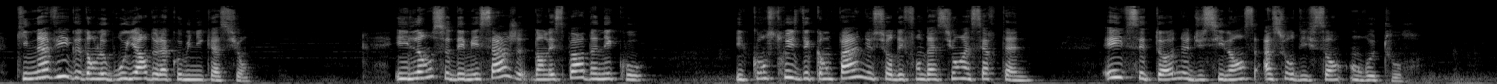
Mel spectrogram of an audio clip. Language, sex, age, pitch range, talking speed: French, female, 40-59, 215-275 Hz, 130 wpm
